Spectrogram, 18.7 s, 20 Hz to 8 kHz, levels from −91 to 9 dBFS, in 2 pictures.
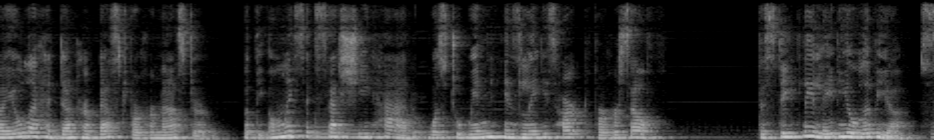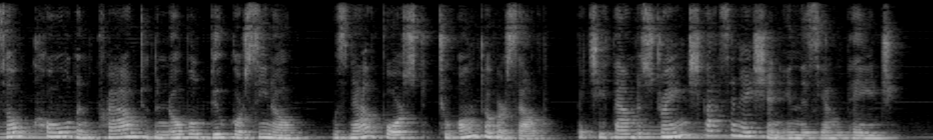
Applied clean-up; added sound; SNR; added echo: neural separator model SepFormer DNS4.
